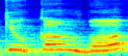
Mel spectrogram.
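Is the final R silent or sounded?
silent. The final R is not pronounced. "in India we call it cucumber because we don't pronounce last R"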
